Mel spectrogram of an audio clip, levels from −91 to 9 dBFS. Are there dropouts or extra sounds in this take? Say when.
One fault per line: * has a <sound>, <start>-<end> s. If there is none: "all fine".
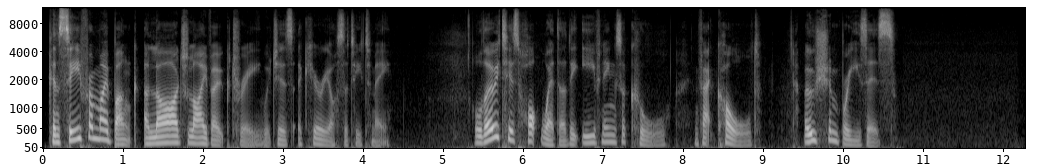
all fine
